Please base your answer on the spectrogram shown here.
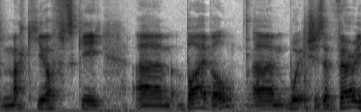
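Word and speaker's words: Maciejowski: And if we look at, for example, here I'm going to try and pronounce it, the Makiowski, or it's spelt Makijowski, but I think it's pronounced Makiowski Bible, which is a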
